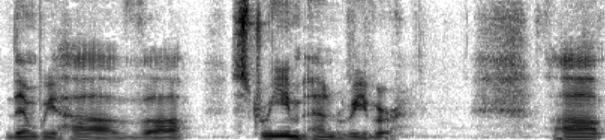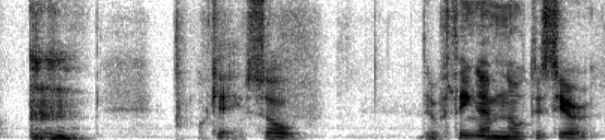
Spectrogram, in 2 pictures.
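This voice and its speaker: Low-voiced guy slowly talking himself through a solo wargame setup, lots of pauses and restarts. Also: dark tone. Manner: hesitant, many pauses and restarts. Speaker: solo board game player. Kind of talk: thinking aloud while setting up a wargame.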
